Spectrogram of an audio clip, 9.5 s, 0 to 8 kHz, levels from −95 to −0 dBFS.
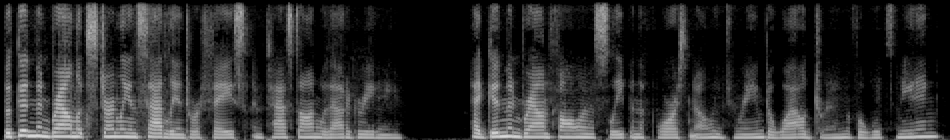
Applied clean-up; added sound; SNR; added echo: neural mask model DeepFilterNet 3.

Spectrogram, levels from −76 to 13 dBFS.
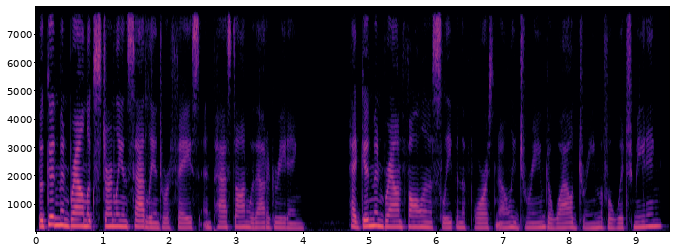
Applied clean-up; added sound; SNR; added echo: none; none; none; none.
